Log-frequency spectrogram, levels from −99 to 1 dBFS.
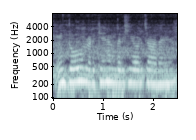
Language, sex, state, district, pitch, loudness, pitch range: Hindi, female, Bihar, Gaya, 215 Hz, -13 LUFS, 205-220 Hz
